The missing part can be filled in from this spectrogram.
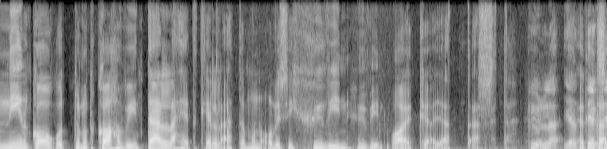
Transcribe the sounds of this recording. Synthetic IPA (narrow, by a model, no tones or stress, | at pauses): nniːŋkoˑukut̪ːunut̪kɑhʋiːnt̪ælːæhet̪kelːæ̰ḛt̪ːæmuno̰lisihyʋinhyʋinʋɑ̰ikḛɑ̰jæ̰t̪ːæ̰ːssi̥t̪æ̥kylːæjet̪ːæ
